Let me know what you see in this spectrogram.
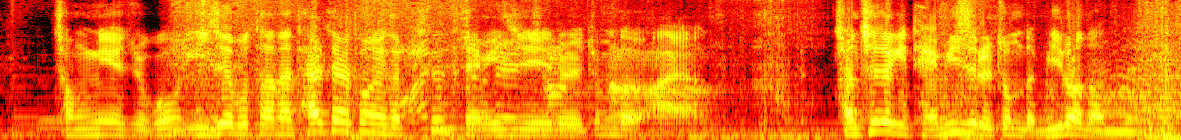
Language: Korean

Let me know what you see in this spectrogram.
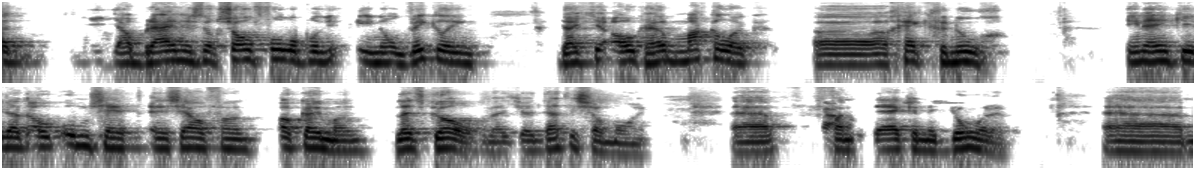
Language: Dutch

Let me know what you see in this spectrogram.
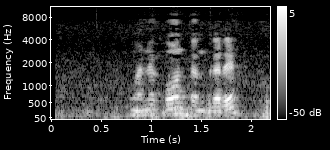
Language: Loarki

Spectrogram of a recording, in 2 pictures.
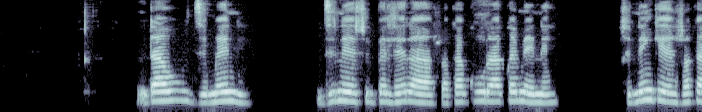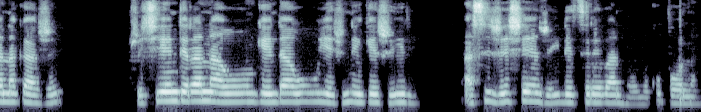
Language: Ndau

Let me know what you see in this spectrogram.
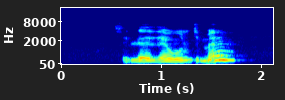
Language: Kabyle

